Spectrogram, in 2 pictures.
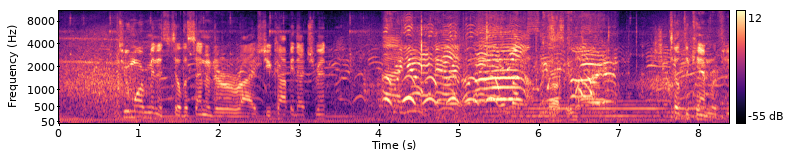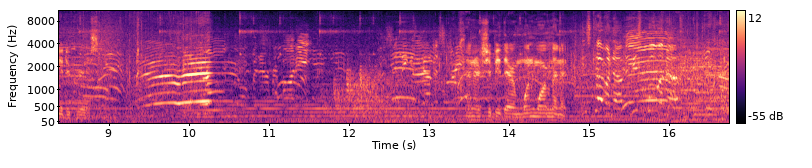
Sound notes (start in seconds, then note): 3.7 cheering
